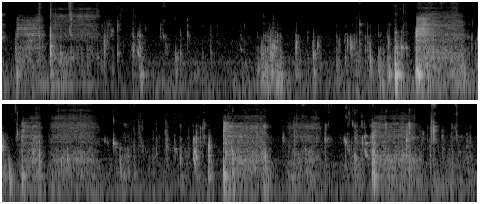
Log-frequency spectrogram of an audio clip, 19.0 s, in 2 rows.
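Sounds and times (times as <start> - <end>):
person chewing fries: 0.8 - 4.4, 11.5 - 14.0, 14.7 - 19.0.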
